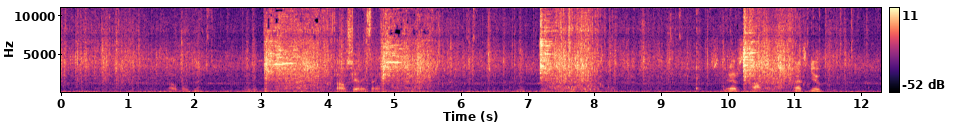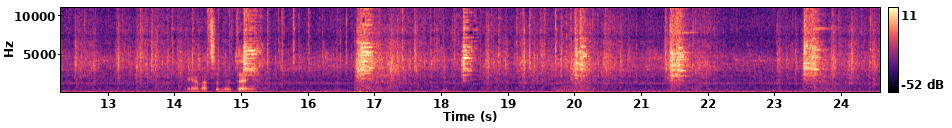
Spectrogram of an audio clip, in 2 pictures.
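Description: A pickaxe strikes a scrap pile again and again with metallic crunches.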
